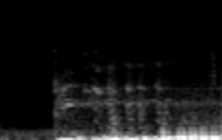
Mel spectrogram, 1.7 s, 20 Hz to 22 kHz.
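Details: 2020 Polaris RZR XP4T that would not start due to a faulty brake sensor: after cleaning and reconnecting the brake sensor, a short crank and the engine catches straight away into a steady, even idle; clean healthy start.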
